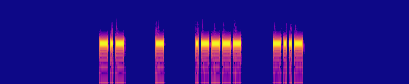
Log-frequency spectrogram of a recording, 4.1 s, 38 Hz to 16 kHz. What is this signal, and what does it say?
Morse code, heard as a keyed tone, about 46 wpm, spaced as for 21 wpm, 700 Hz. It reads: KT1X
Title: USA Call Signs - 4x Character Spacing - 45wpm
